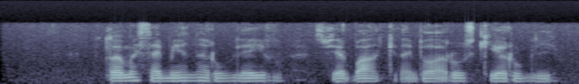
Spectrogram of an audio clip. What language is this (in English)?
Russian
